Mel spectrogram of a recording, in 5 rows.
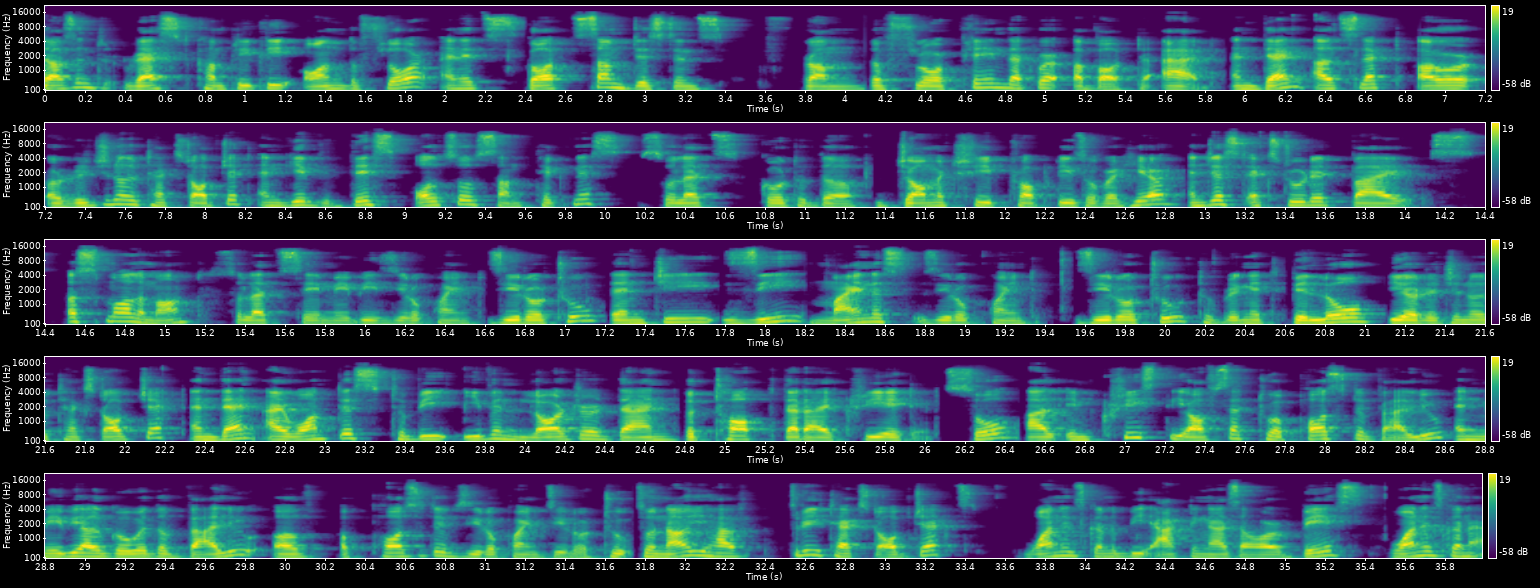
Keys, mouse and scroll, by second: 1.9-2.3 scroll up 3, 2.3-3.7 middle drag, 4.0 scroll down 1, 4.1-5.3 middle drag, 5.3-5.7 scroll up 2, 6.3 click, 13.0 click, 13.5 click, 17.7 g, 22.2 middle click, 23.8-24.4 shift+middle drag, 28.5 click, 30.7 click, 31.6-33.2 middle drag, 33.5 click, 34.0-34.3 middle drag, 34.3 scroll up 1, 35.4 click.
